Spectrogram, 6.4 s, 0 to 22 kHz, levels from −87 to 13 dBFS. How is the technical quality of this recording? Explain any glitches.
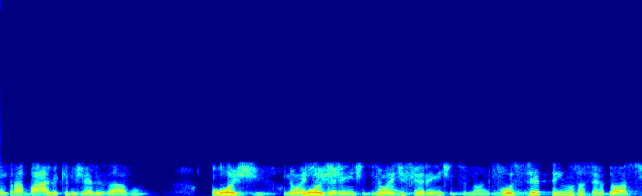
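Technical quality is poor: heavy narrowband coding colours the whole recording, and part of it is doubled.

AMR narrowband mobile codec, throughout: the speech has passed through AMR-NB, which rebuilds the voice from a vocal-tract model and a few pulses per frame. The heavy coding damage and the buzzy, synthetic timbre fit a very low mode near 5.15 kbps. The band is squeezed to roughly 200 Hz to 3.6 kHz, with nothing above 3.7 kHz, so the speech sounds thin, muffled and telephone-like.

Doubled audio track, from 2.27 to 4.89 s: a second full-band copy of the speech runs about a second behind the original at roughly the same loudness, so two overlapping streams compete. The copy is dry, with no decay or added room sound, and it cuts in and out abruptly at those times. The likely cause is the same audio being captured again through a slower path, or an edit that leaves two out-of-step copies.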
